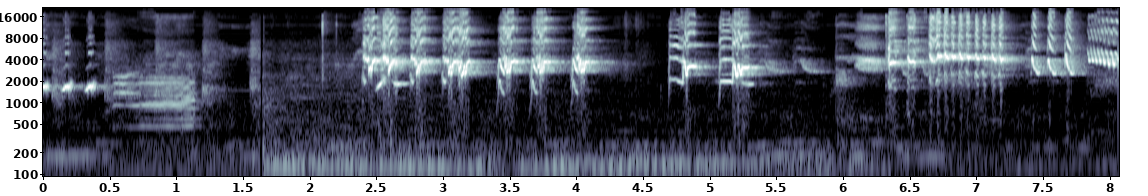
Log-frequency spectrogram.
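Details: Javan myna performing mblegedeg-style song to trigger non-singing mynas: a short harmonic note, then harsh squawky bursts, high whistles and fast rattling trills, delivered in varied, irregular phrases.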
